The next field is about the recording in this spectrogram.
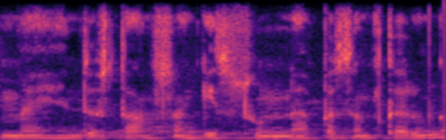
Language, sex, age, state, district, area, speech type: Hindi, male, 18-30, Uttar Pradesh, Bhadohi, urban, read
